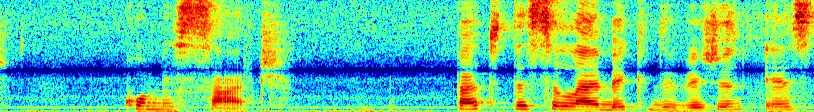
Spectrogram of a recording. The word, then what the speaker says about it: começar: So you pronounce it as a double S, começar, começar.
